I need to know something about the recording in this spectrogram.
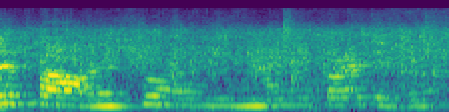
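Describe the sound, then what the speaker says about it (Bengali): Chicken frying in a pan at an outdoor picnic, a steady hot sizzle and bubbling hiss running throughout, with a voice speaking over it. "আর এখানে গরম গরম ভাজা হচ্ছে"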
